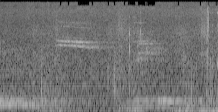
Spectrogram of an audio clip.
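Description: Pigeons coo in a run-down, graffiti-covered passage near a river, a soft repeated cooing over steady outdoor ambience with no talk.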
